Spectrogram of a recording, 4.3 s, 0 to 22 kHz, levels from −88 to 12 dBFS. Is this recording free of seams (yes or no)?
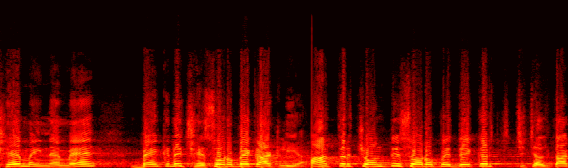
no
